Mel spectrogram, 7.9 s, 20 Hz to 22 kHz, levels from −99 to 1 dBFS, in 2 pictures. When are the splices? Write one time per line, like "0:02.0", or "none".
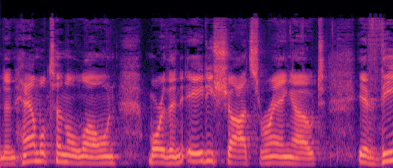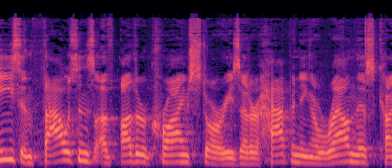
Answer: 0:03.4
